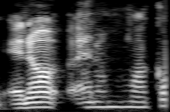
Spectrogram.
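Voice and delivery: ordinary delivery

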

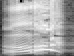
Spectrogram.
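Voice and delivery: very high, loud squeaked grunt of frustration; exasperated squeak. Acted. Girl squeaking in frustration at the pestering boy. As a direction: squeak out an annoyed ugh. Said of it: "she squeaked".

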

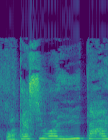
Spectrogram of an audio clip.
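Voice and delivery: high-pitched campaign speech voice; rally speech. Pretend. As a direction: declaim it like a candidate on a sound truck. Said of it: "広報したいですもんね". (選挙演説風の高い声)

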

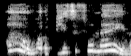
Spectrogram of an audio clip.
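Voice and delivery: high, gushing mock admiration; put-on high-pitched compliment; imitating teacher. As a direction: mimic a teacher cooing over a name. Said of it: "She was like".

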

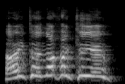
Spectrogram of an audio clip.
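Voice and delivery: very high, loud panicked shrieking; desperate boy screaming; terrified cry. A narrator's reading. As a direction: shout frantically at a ghost. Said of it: "he cried".

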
